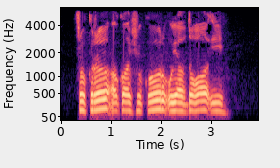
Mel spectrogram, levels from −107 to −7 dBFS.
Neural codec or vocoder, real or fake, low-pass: none; real; 5.4 kHz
